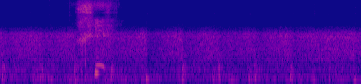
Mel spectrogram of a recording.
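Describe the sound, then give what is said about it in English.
A fast, steady fetal heartbeat on a prenatal ultrasound monitor, rapid whooshing pulses repeating under a constant hiss of static, fairly quiet and heard on its own without talking. “That was the first time I ever heard your heartbeat in again. My tummy.”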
